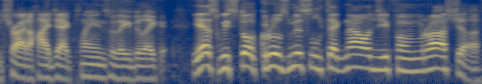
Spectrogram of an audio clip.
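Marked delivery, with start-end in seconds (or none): 1.9-4.8 put-on bragging terrorist in a jokey Russian accent; hammed-up Russian accent, a touch higher. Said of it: "they all speak with Russian accents".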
